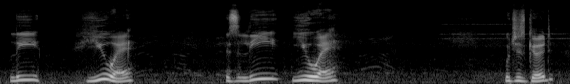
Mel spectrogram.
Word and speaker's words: Liyue: Liyue is pronounced Liyue.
